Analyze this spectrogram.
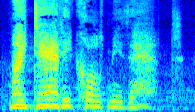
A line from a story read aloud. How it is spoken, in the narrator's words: whispered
